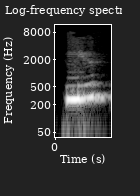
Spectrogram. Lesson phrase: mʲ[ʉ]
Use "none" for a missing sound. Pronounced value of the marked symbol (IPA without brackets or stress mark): ʉ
